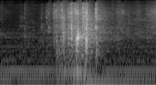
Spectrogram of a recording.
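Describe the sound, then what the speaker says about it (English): A single quick riffle of Charm Cards from a Mystic Moon deck being drawn, a soft papery burst rising and fading within half a second against a quiet room hum. "I'm going to pull from the Charm Cards deck by Mystic Moon here."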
